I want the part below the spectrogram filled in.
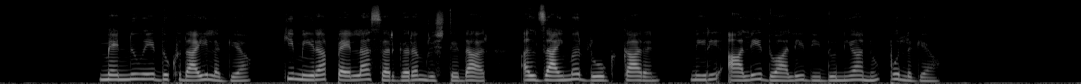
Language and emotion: Punjabi, sad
